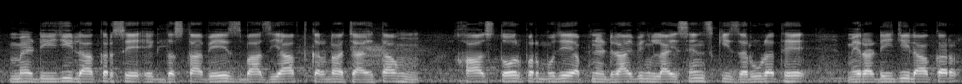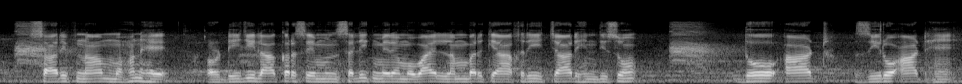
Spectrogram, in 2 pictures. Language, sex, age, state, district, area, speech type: Urdu, male, 18-30, Uttar Pradesh, Saharanpur, urban, read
